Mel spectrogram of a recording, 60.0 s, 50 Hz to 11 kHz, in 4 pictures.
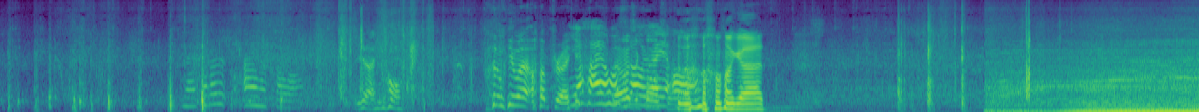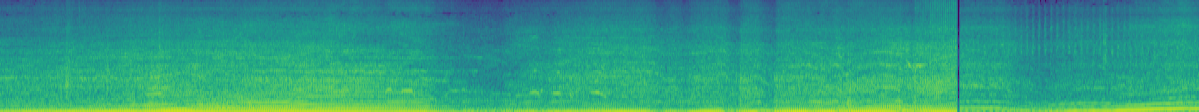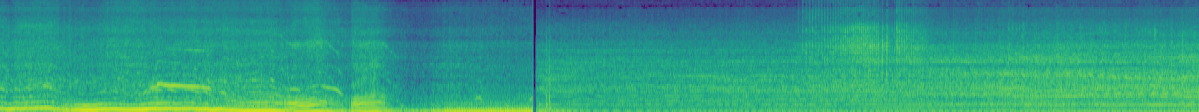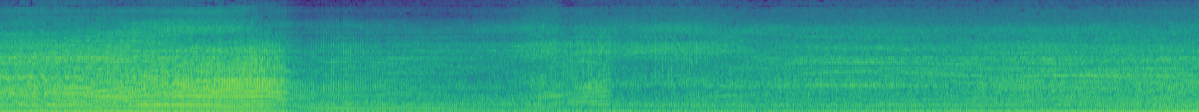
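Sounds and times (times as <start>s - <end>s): off-road vehicle engine revving: 12.3s - 59.9s.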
